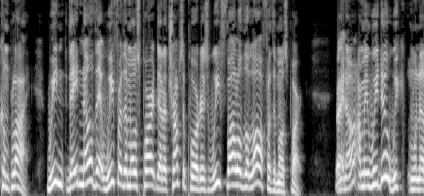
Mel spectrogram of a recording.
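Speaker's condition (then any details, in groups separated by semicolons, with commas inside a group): No condition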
